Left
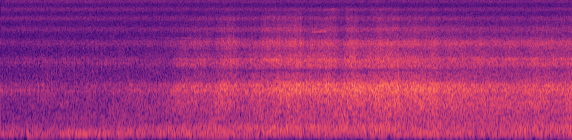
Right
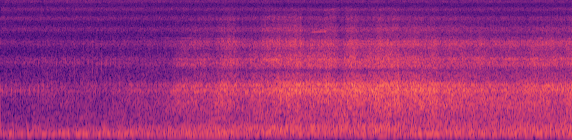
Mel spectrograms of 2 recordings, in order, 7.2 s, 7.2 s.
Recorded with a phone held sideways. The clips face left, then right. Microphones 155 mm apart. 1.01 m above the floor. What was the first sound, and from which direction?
Only background noise.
